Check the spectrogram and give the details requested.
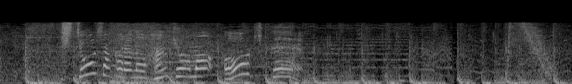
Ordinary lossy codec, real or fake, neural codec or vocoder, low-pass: AAC, 32 kbps; real; none; 7.2 kHz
